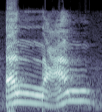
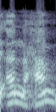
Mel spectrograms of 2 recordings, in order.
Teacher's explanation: هو يقصد ان انا اخلي الحاء يبان فيها الهمس اه ارح والعين اخلي في العين ما فيش هوا بيطلع اقفل النفس عليها شويه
